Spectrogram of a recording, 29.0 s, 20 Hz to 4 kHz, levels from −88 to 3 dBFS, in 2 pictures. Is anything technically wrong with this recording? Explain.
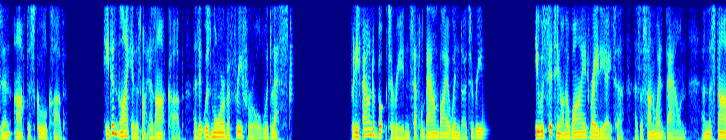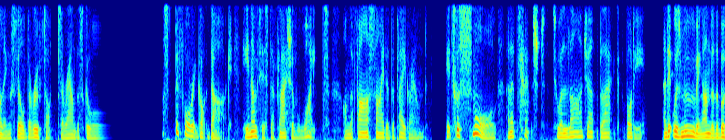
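Yes. Three gaps in the speech sound like a long network dropout, likely caused by a stretch of packets that never reached the receiver. The first runs from 5.8 to 6.67 s after "for all with less", the second from 9.63 to 10.54 s after "by a window to", and the third from 16.38 to 17.78 s, between "the rooftops around the" and "before it got dark". Each time, the receiver stretches the last sound into a fading buzz or hiss and then goes silent for roughly 0.7 to 1.1 s before speech resumes, with about 0.86, 0.9 and 1.38 s of audio lost. The narrow call-codec bandwidth, with nothing above 4 kHz, is present throughout.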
